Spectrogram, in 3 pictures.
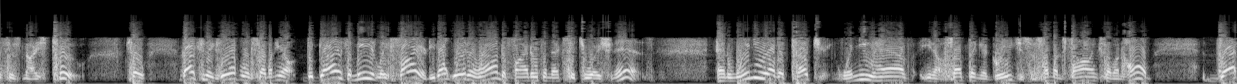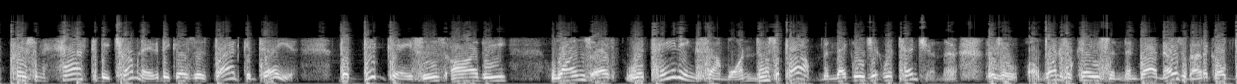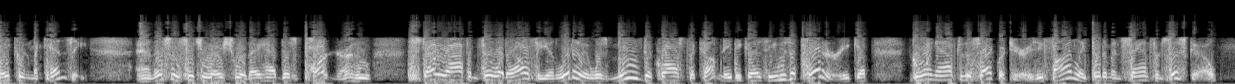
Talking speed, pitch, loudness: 205 wpm, 180 Hz, -8 LUFS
